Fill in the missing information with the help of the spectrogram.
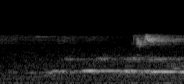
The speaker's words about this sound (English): An owl joins a chorus of other birds at Big Beaver Valley in the northern end of the park. The North Cascades is one of the least visited of the U.S. national parks.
